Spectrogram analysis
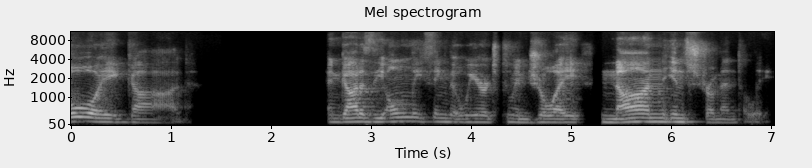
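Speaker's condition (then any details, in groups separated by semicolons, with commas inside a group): No condition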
